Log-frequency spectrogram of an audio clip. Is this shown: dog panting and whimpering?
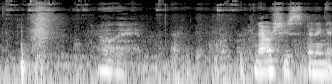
yes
